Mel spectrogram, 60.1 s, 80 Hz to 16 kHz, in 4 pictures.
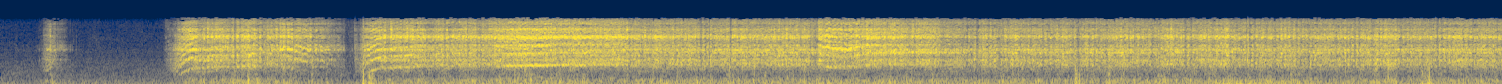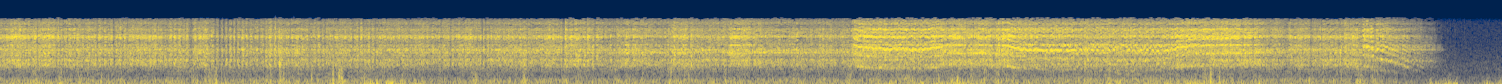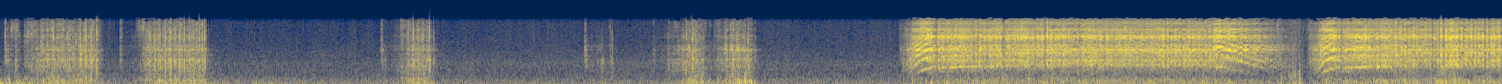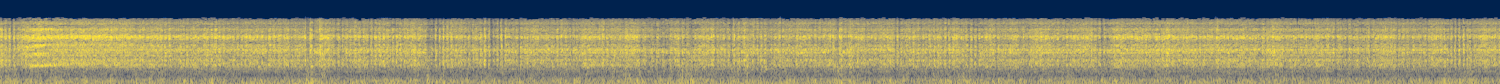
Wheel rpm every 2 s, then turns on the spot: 10, 120, 210, 230, 230, 230, 230, 230, 230, 230, 230, 230, 210, 220, 100, 20, 10, 0, 20, 60, 230, 100, 230, 230, 230, 230, 230, 230, 230, 230.
30-34 36-38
